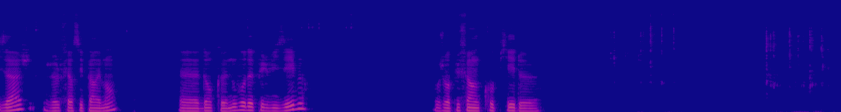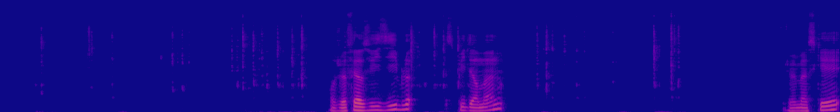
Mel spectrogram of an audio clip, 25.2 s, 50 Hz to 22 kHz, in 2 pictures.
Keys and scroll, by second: 7.2 Delete, 9.3-11.1 typing, 12.3 BackSpace, 13.8-20.4 typing, 20.7 Return.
